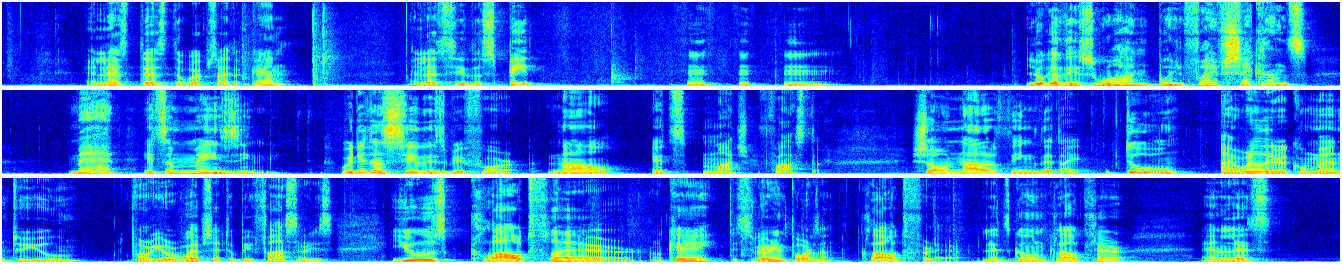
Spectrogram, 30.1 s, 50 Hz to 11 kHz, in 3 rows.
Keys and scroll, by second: 1.6 ctrl+v, 2.2 Return, 24.9-26.6 typing, 27.0 Return.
